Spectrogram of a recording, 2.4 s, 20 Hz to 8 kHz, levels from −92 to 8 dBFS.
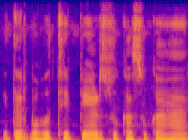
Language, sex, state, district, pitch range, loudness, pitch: Hindi, male, Jharkhand, Palamu, 125-140 Hz, -16 LUFS, 130 Hz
